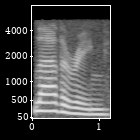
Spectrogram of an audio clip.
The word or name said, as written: lathering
